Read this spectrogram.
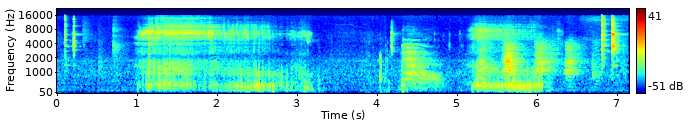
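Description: A young man slurps a drink loudly.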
